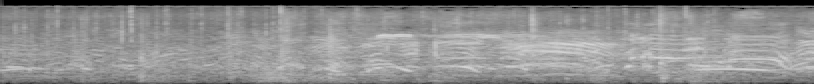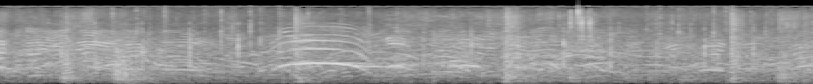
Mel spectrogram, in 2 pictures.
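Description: Several voices shouting across an outdoor football field, overlapping and coming and going, as players call out before the snap.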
